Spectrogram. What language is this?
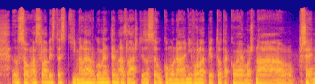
Czech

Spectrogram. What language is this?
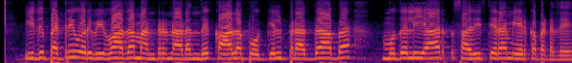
Tamil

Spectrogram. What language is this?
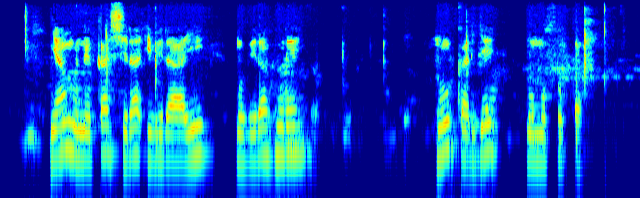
Kinyarwanda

